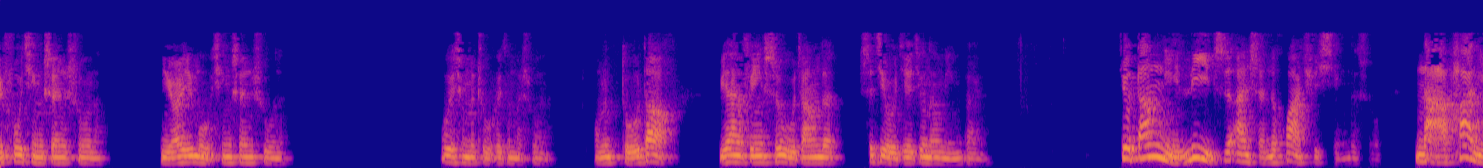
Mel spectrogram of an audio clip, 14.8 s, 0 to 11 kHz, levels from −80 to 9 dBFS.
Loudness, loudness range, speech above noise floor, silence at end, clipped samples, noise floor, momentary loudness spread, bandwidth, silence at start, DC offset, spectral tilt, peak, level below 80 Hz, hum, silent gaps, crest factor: -22 LUFS; 5 LU; 69 dB; 0 s; under 0.1%; -90 dBFS; 14 LU; 5.8 kHz; 0 s; under 0.1%; -10.5 dB/octave; -8 dBFS; -68 dBFS; none; 1.31-1.42 s, 1.51-1.60 s, 11.05-11.18 s; 16 dB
